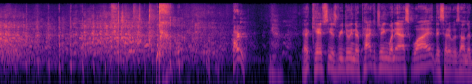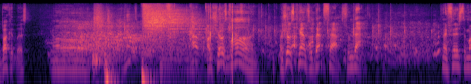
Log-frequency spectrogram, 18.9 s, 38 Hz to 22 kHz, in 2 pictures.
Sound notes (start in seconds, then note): 0.0 laughter; 10.4 audience groans; 12.2 rimshot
